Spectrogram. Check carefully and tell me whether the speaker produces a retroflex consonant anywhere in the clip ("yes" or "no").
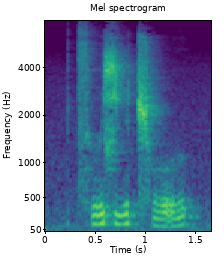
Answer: yes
